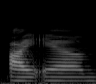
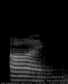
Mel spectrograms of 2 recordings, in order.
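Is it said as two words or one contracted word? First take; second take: two words; contracted. First: Two separate words are said in full. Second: The words are joined into one short syllable. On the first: "the form long" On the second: "the form short"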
